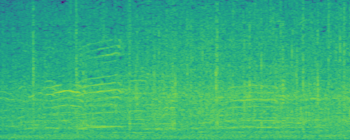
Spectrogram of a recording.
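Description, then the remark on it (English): A restless tennis crowd keeps murmuring and chattering while Zverev waits to serve, a steady, dense wash of many voices that stays loud throughout without dying down. “Zverev just having to wait because, as you can hear, the crowd are not settling.”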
